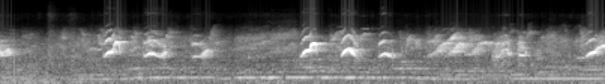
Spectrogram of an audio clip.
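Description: A cockatiel sings a string of bright, warbling whistles and chirps in short bursts.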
